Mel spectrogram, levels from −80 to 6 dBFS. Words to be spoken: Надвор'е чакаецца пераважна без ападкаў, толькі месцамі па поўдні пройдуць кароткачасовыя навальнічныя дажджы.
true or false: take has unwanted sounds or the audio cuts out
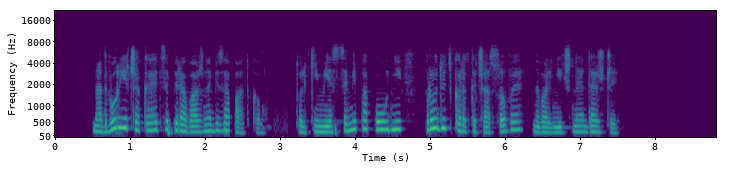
false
